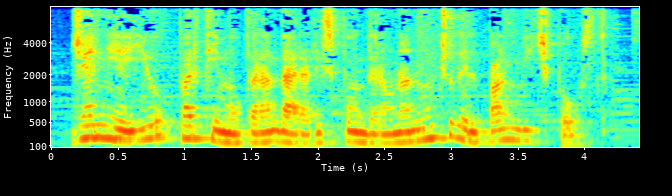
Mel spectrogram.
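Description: Backed by music, a woman with a very deep, low voice speaks at a moderate pace with lively intonation. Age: 20s. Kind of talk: audiobook reading.

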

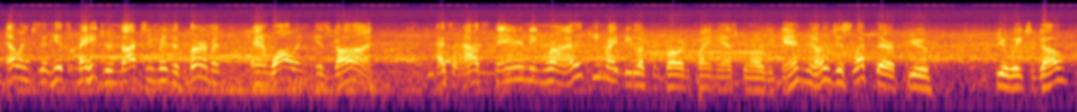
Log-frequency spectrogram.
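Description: Over noticeable background noise, a man with a high voice talks at a fairly quick pace with lively intonation. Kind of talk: live commentary. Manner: measured, explanatory analyst tone, calm and knowing.

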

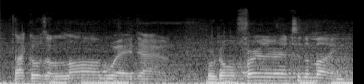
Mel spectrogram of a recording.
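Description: Over background music, a man speaks at a fairly slow pace. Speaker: adventure vlogger. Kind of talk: casual vlog chat. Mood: nervous, scared. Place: tunnel cave. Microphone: phone near.

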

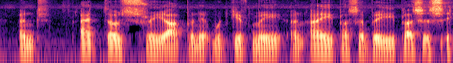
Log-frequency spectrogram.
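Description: A man's fairly low voice at a very slow pace. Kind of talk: explanatory monologue. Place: home room. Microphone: studio mic.

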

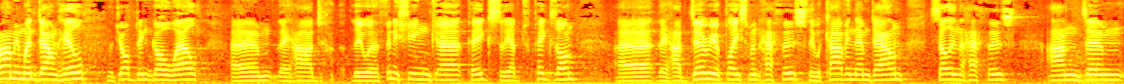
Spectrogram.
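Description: A man speaks at a fairly slow pace in a high voice, his intonation fairly even. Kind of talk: casual vlog chat. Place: farm machine. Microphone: phone near.

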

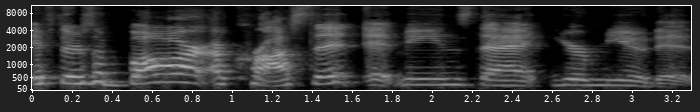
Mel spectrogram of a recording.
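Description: The woman's tone is bright and sharp, her voice raised and projected. She moves at a moderate pace with lively intonation, and the background is quiet. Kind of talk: announcements before worship. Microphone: video call.

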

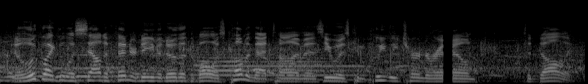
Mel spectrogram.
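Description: Over crowd noise in the background, a man talks at a very fast pace in an excited tone, his pitch high with ordinary variation. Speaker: play-by-play announcer. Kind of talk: live sports play-by-play commentary. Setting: broadcasting live from a football game. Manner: fast, rapid-fire play-by-play delivery, excited at touchdowns; animated.

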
